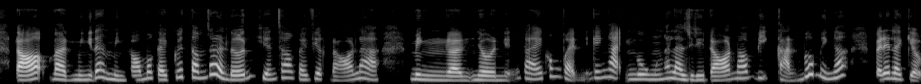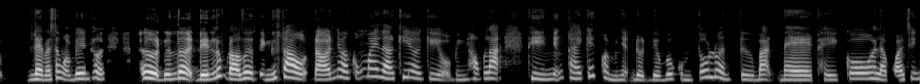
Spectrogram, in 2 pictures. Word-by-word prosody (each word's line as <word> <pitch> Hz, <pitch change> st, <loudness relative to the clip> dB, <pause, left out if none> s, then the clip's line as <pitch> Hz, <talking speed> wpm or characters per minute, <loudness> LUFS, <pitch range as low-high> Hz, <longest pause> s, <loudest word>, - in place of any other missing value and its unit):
Đó, 210 Hz, +6 st, +9 dB
và 230 Hz, -3 st, +4 dB
mình 215 Hz, 0 st, -6 dB
nghĩ 215 Hz, -, -4 dB
rằng 320 Hz, -6 st, -2 dB
mình 205 Hz, -3 st, -6 dB
có 205 Hz, 0 st, -2 dB
một 290 Hz, +7 st, -4 dB
cái 215 Hz, -5 st, -1 dB
quyết 335 Hz, +9 st, -8 dB
tâm 310 Hz, -3 st, 0 dB
rất 470 Hz, -, +1 dB
là 340 Hz, -, +4 dB
lớn, 225 Hz, +11 st, -1 dB
khiến 245 Hz, -2 st, -4 dB
cho 305 Hz, +2 st, -3 dB
cái 225 Hz, -6 st, -6 dB
việc 255 Hz, -3 st, -4 dB
đó 190 Hz, +1 st, -5 dB
là 265 Hz, -4 st, -3 dB, 0.3 s
mình, 215 Hz, -4 st, -3 dB
ờ, 190 Hz, -1 st, +4 dB
nhờ 200 Hz, +2 st, -1 dB
những 195 Hz, +10 st, -14 dB
cái 260 Hz, -2 st, -3 dB
không 375 Hz, +3 st, -9 dB
phải -, -, -3 dB
những 260 Hz, -, -22 dB
cái 300 Hz, -, -6 dB
ngại 330 Hz, 0 st, -1 dB
ngùng 235 Hz, 0 st, -4 dB
hay 280 Hz, +2 st, -4 dB
là 245 Hz, -4 st, +2 dB
gì 210 Hz, -1 st, -7 dB
gì 210 Hz, 0 st, -4 dB
đó 195 Hz, +2 st, +1 dB
nó 285 Hz, +2 st, -2 dB
bị 295 Hz, +2 st, -10 dB
cản -, -, -5 dB
bước 465 Hz, 0 st, 0 dB
mình 285 Hz, -5 st, -6 dB
á. 335 Hz, -, 0 dB, 0.3 s
Vậy -, -, +2 dB
nên 270 Hz, 0 st, +2 dB
là, 255 Hz, -, +2 dB
kiểu, 230 Hz, -, -5 dB, 0.2 s
dẹp 230 Hz, +1 st, +4 dB
nó 215 Hz, -, +1 dB
sang 300 Hz, +5 st, -2 dB
một -, -, -2 dB
bên 260 Hz, +1 st, +4 dB
thôi 275 Hz, -5 st, 0 dB, 0.4 s
ừ, 280 Hz, -3 st, +10 dB
đúng 235 Hz, +1 st, +2 dB
rồi, 290 Hz, -3 st, +8 dB
đến 225 Hz, +2 st, +7 dB
lúc 375 Hz, +7 st, +1 dB
đó 240 Hz, -2 st, +8 dB
rồi 280 Hz, +1 st, +5 dB
tính 240 Hz, +2 st, -2 dB
sau. 300 Hz, -7 st, +8 dB
Đó, 225 Hz, -1 st, +4 dB
nhưng 325 Hz, +8 st, -3 dB
mà 305 Hz, -, +2 dB
cũng 290 Hz, +4 st, -12 dB
may 370 Hz, -1 st, 0 dB
là 280 Hz, -4 st, +3 dB
khi 330 Hz, -1 st, -5 dB
mà, 280 Hz, -3 st, -3 dB
kiểu, 245 Hz, -3 st, -7 dB
mình 215 Hz, 0 st, -12 dB
học 260 Hz, +1 st, -5 dB
lại 275 Hz, -1 st, +2 dB, 0.3 s
thì 260 Hz, -5 st, -2 dB
những 240 Hz, +5 st, -7 dB
cái 275 Hz, -4 st, -4 dB
kết 395 Hz, +6 st, -6 dB
quả -, -, -5 dB
mình 210 Hz, -, -8 dB
nhận 210 Hz, -, -9 dB
được 220 Hz, -, -2 dB
đều 200 Hz, +1 st, -6 dB
vô 240 Hz, -, 0 dB
cùng 230 Hz, -5 st, -12 dB
tốt 310 Hz, +10 st, -3 dB
luôn. 325 Hz, -7 st, -2 dB
Từ 220 Hz, -2 st, -5 dB
bạn 230 Hz, +1 st, -2 dB
bè, 210 Hz, 0 st, 0 dB
thầy 215 Hz, -2 st, -7 dB
cô 265 Hz, 0 st, +1 dB
hay 275 Hz, -, -1 dB
là 220 Hz, -, +1 dB
quá 210 Hz, 0 st, -2 dB
trình 265 Hz, +1 st, -11 dB
245 Hz, 310 wpm, -21 LUFS, 215-285 Hz, 0.4 s, ừ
